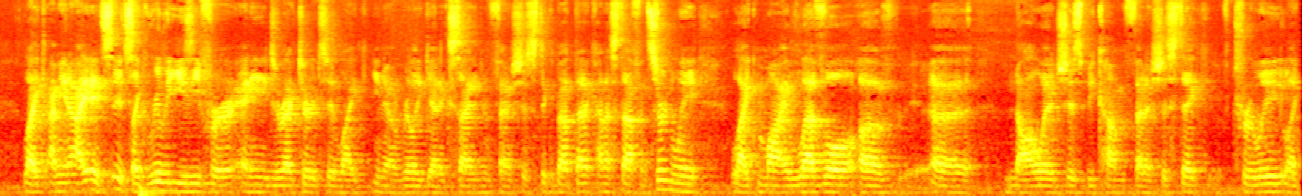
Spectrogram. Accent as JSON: {"language": "English", "region": "New England", "country": "United States", "tie": "born or raised there", "said": "I grew up in New England and you know, the woods behind my house definitely were haunted by the past to me as a child"}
